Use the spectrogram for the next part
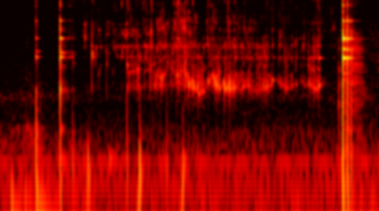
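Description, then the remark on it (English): Sake is poured into a glass, a soft trickling gurgle bracketed by a few sharp glassy clinks, with one louder clink near the end. Quiet, no talking. “I'm pouring some sake.”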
